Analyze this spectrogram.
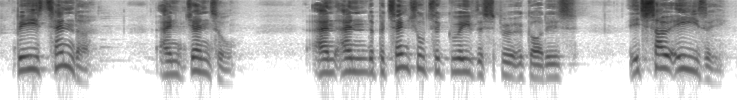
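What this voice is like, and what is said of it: Romford (East London/Essex) accent. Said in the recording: “a bloke who's built like a fridge with a Romford accent”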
